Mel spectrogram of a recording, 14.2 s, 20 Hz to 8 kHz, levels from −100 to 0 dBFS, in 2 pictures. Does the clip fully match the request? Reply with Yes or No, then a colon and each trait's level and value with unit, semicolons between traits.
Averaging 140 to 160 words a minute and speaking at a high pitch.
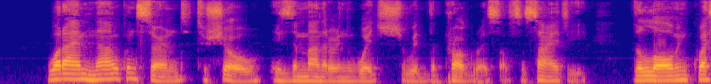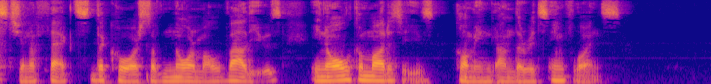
No: average, 145 wpm; low, 105 Hz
